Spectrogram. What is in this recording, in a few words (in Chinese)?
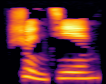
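"瞬间", Mandarin Chinese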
